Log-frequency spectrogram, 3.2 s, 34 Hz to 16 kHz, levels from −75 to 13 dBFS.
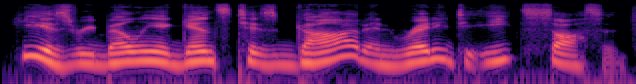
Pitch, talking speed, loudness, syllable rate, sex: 175 Hz, 205 wpm, -18 LUFS, 5.5 syllables/s, male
